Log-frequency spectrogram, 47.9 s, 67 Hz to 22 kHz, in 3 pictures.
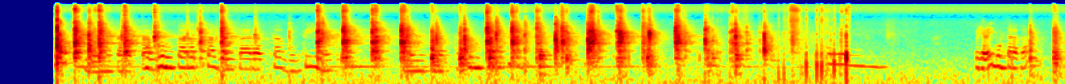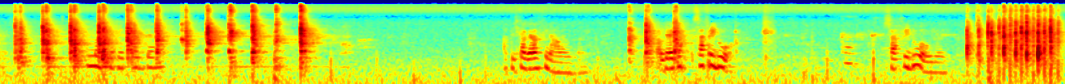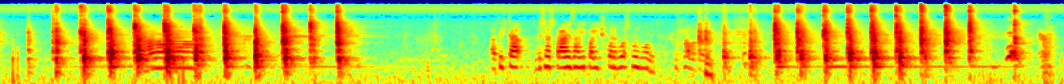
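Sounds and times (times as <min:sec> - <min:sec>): plastic toy drum beaten: 0:00.8 - 0:11.6, 0:15.4 - 0:21.0, 0:31.0 - 0:37.4, 0:42.4 - 0:46.8.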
